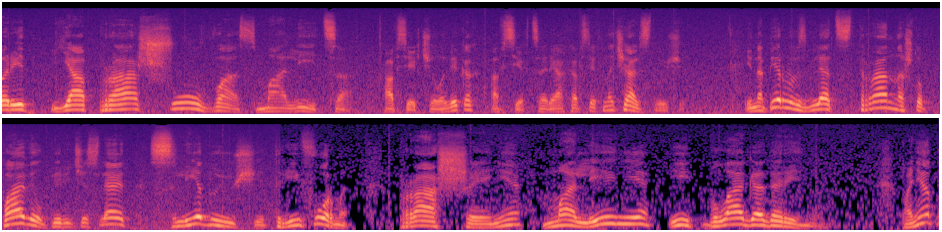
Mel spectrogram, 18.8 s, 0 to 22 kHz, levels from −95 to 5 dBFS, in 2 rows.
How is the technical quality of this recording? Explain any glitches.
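The recording suffers from overdone noise removal in its final stretch. From 12.17 s, right after "перечисляет следующие", to the end at 18.76 s, a noise reduction stage set far too aggressively shuts down individual frequency bands it mistakes for the room noise, which sits about 21 dB below the speech. Quiet parts of the speech vanish with them, leaving near-silent gaps sprinkled with twinkling specks.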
